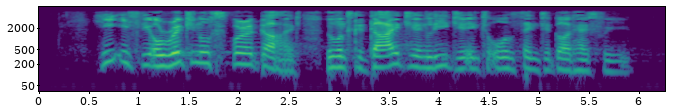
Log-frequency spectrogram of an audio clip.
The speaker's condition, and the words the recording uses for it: Cleft palate. Things that I find fascinating is that the biggest thing that this has affected is my speech.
